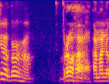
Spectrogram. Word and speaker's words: Broja: Broja or Broha? Broha. Armando Broha.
